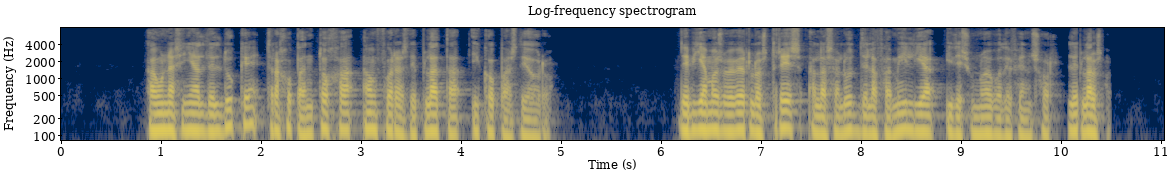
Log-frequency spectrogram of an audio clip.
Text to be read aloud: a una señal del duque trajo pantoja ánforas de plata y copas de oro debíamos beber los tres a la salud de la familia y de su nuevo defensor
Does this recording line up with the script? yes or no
no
